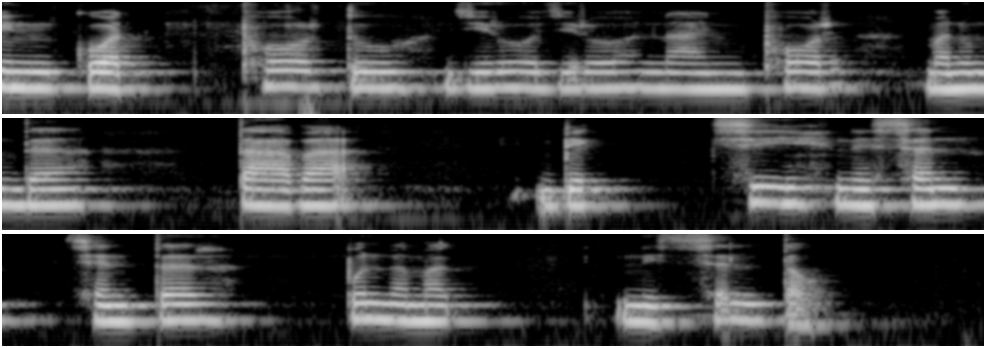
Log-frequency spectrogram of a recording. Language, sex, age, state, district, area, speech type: Manipuri, female, 45-60, Manipur, Churachandpur, urban, read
